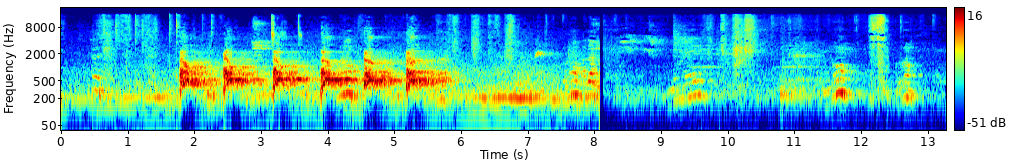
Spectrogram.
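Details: Golden retriever giving a run of loud, harmonic barks about every half second in the middle of the recording, then softer short yelps, with people talking and other sounds in the background.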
